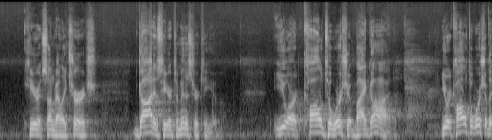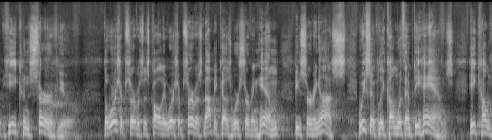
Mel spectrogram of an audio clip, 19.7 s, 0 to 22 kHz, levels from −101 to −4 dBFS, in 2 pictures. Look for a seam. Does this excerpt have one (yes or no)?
yes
